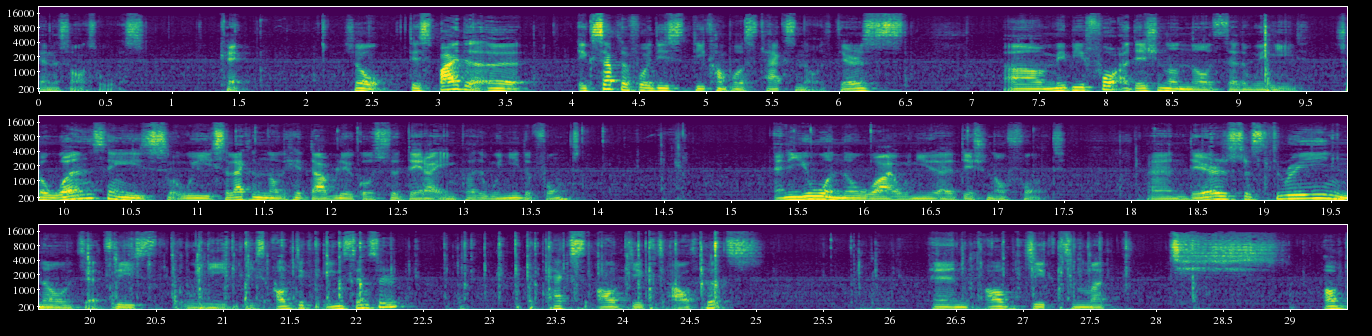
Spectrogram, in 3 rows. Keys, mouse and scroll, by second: 0.9-1.9 drag, 1.9-8.4 middle drag, 9.2 w, 14.6 g, 16.2-17.7 drag, 17.7-18.9 middle drag, 18.9 ctrl+a, 22.3 ctrl+a, 25.9 ctrl+a.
